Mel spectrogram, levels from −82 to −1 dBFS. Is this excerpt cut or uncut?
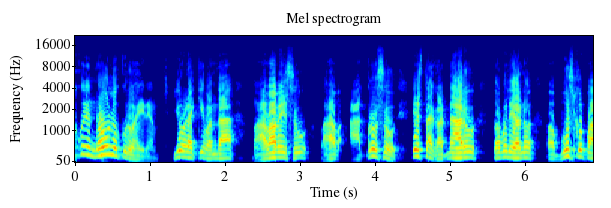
uncut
